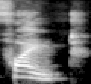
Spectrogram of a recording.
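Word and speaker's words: fight: एच इसमें silent रहेगा तो इसको हमने फिट नहीं पढ़ना है इसको पढ़ना है फाइट ठीक है ना ध्यान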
